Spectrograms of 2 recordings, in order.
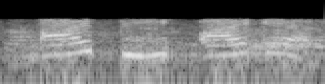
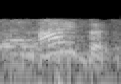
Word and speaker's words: ibis: It's I-B-I-S. Ibis.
